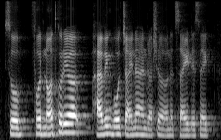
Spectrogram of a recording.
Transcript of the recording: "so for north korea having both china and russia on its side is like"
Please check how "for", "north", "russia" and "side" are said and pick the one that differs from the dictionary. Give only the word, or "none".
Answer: north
